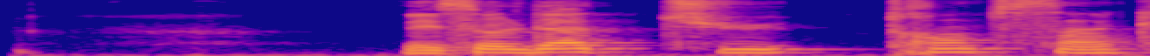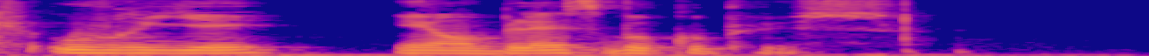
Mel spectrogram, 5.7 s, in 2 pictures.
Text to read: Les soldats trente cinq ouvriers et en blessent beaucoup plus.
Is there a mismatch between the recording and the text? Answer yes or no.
yes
